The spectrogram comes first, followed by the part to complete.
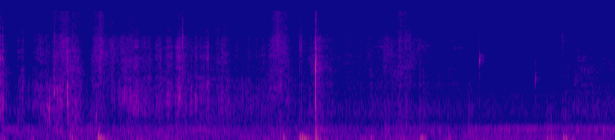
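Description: Faint rustling and scraping of fingers pressing and smoothing a vinyl sticker onto planner paper, with a few soft clicks or taps.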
